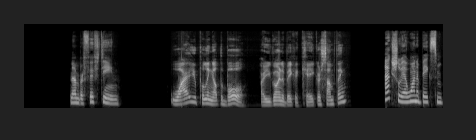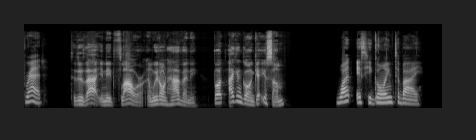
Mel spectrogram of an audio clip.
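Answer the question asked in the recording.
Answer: Flour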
